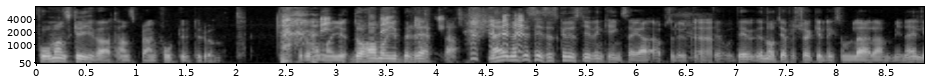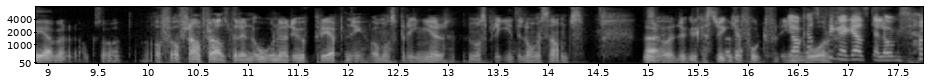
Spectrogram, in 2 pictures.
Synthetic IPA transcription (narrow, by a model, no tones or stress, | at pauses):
foɾmanskɾiːvaːt̪hanspɾaŋːfʊʈːʉ̟ːt̪ɪɾɵ̰mːət̪ | sɔd̪ɔhaɾmanjɵd̪ɔɦaɾmanjɵbɛɾɛt̪ːa̰t̪nɛɪnɛpɾɛsiːsd̪ɛskɵlːəjəst̪iːvənkʰɪŋːsɛjːa̰a̰b̥sɔlʉ̟ːt̪ɪ̰nʰə̰ɔ̰d̪ɛɛ̰nɔt̪ːjaɡfœʂøːkəlɪksɔmlæːɾamiːnaɛleːvə̰ɾɔksɔ̰a̰t̪ɔɔfɾanfœɾalt̪æɾɛɛnʔuːnøːd̪ɪɵpːɾeːpnɪ̰ŋva̰manspɾɪ̰ŋːəɾmanspɾɪŋːəɾɪnt̪əlɔŋsa̰mt̪nsɔ̰d̪ɵɾkʰast̪ɾykːafʊʈːfœɖɛ̰ɪkːanoːɾɾɪŋːaɡanskalɔŋsam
